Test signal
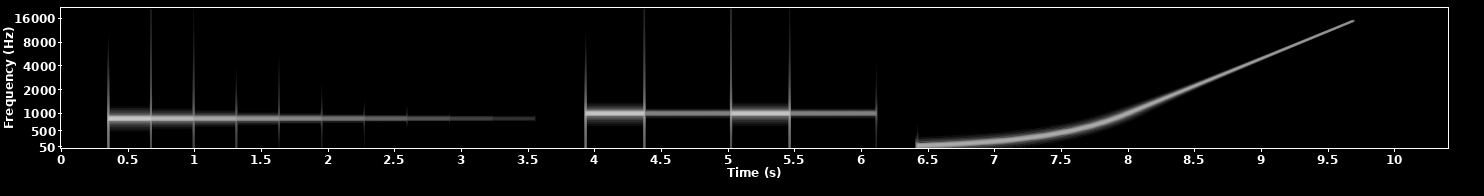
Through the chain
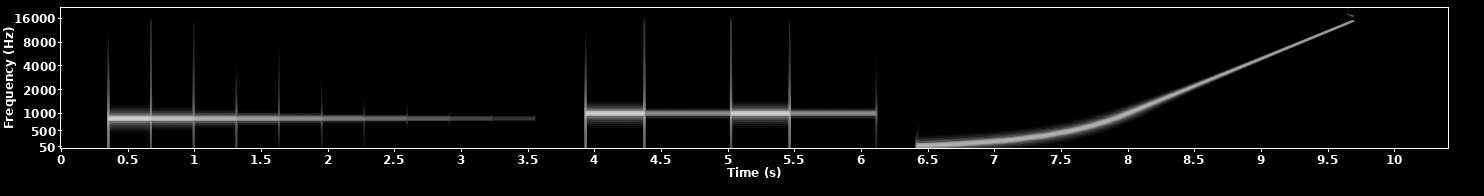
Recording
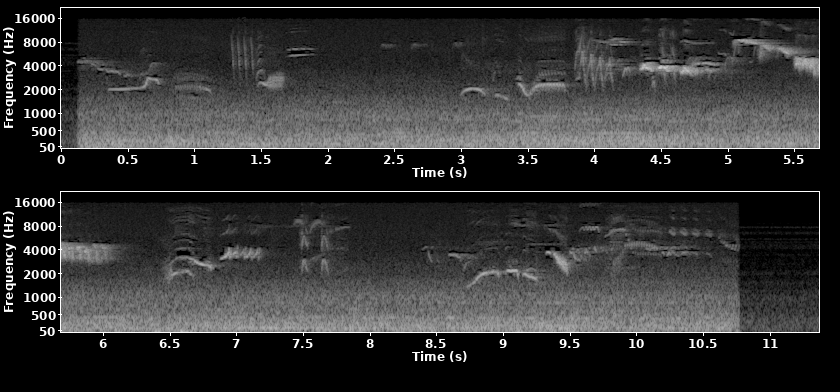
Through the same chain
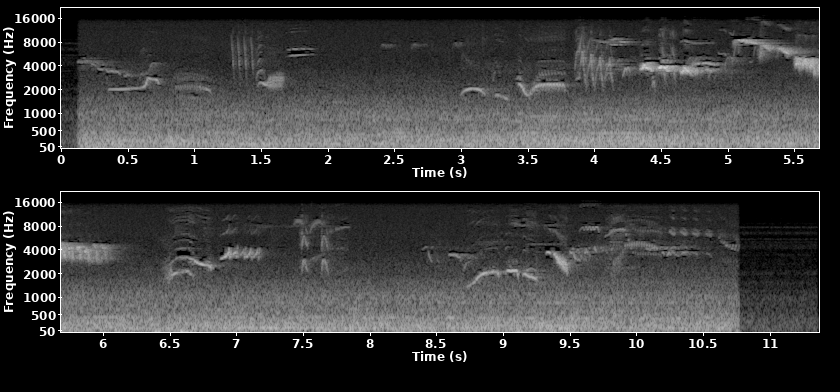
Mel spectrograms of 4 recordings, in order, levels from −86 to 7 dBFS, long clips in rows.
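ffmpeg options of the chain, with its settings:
ffmpeg -i in.wav -af "aresample=32000,aresample=44100,volume=2.5dB" out.wav

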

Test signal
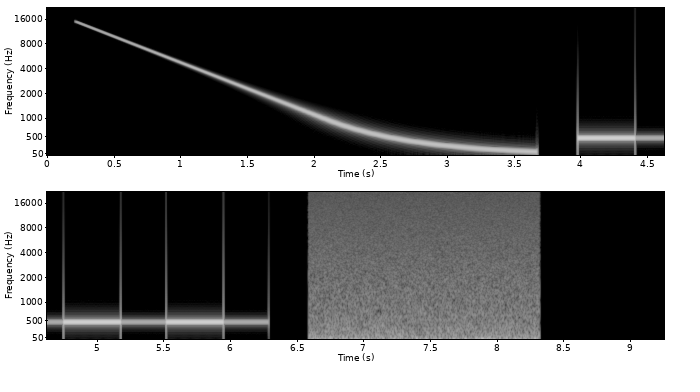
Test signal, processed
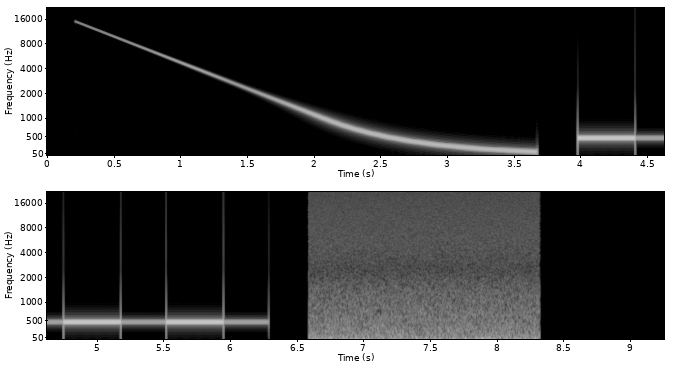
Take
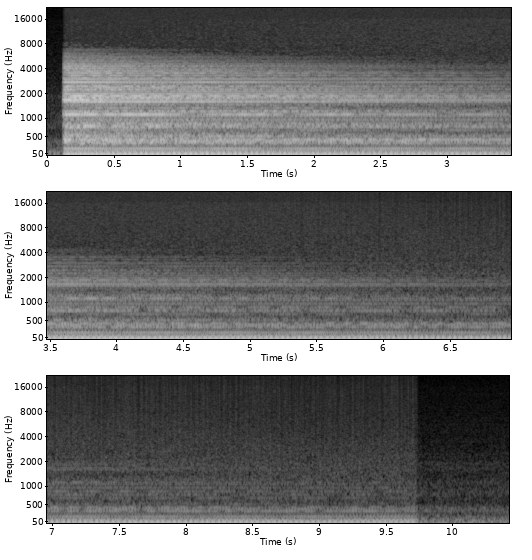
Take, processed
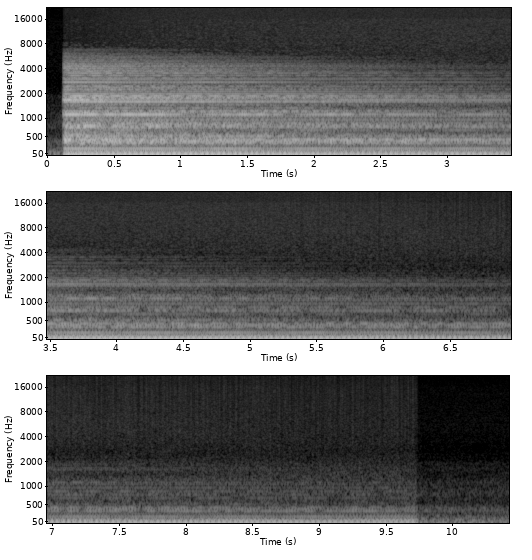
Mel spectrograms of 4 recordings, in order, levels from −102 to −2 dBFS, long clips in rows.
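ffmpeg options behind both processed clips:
ffmpeg -i in.wav -filter_complex "[0:a]equalizer=frequency=2500:width_type=o:width=1.3:gain=-9.5,acrossover=split=4400[link_01][link_02];[link_02]acompressor=threshold=-41dB:ratio=4:attack=1:release=60[link_03];[link_01][link_03]amix=inputs=2:normalize=0,volume=-3dB" out.wav

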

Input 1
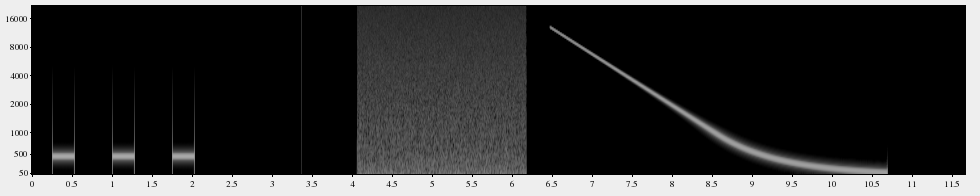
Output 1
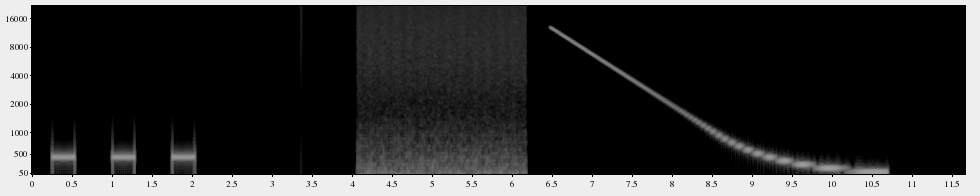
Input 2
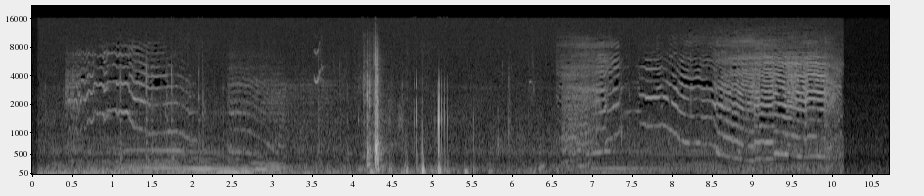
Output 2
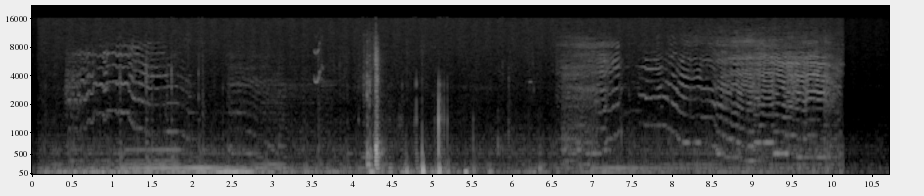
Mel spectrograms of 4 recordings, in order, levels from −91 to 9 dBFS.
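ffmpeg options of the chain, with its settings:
ffmpeg -i in.wav -af "afftfilt=real='hypot(re,im)*cos(PI*b)':imag='0':win_size=2048:overlap=0.75,equalizer=frequency=1700:width_type=o:width=2.4:gain=-15,volume=1dB" out.wav

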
